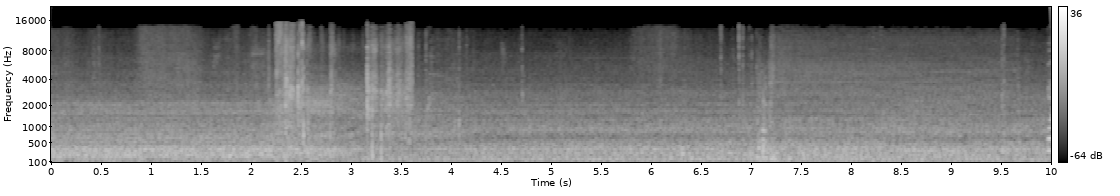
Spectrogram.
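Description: Steady hum of a car idling, heard from inside the closed cabin, with a couple of brief rustles about two and three seconds in.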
